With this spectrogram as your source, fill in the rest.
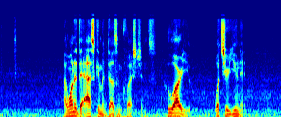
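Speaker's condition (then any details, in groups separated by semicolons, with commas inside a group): No condition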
